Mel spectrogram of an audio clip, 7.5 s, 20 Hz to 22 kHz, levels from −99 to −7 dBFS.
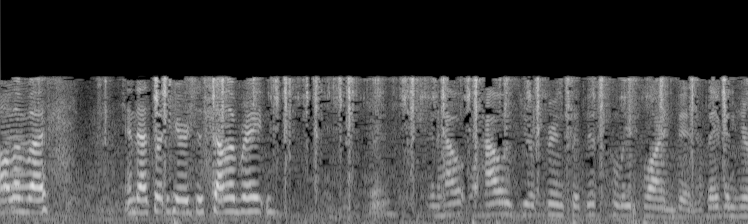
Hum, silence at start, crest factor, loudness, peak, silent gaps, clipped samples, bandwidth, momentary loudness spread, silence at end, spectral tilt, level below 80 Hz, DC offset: none; 0 s; 20 dB; -28 LUFS; -10 dBFS; none; under 0.1%; 5.4 kHz; 9 LU; 0 s; -1.5 dB/octave; -56 dBFS; under 0.1%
